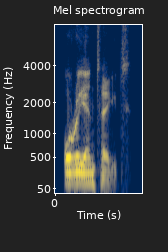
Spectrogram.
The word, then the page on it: orientate: British English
